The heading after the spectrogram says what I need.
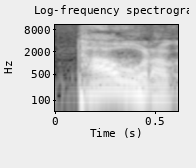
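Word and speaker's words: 倒: 그 이유가 무엇이냐를 생각 조사해 보면은 중국어에서는 뒤집어지다라는 뜻을 가진 단어의 발음이 다오라고 합니다. 그리고 도착하다라는 뜻을 가진 단어의 발음도 마찬가지로 다오라고 합니다.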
